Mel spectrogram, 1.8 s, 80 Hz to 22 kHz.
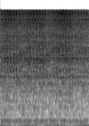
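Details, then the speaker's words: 1960 MGA 1600 roadster started after a year and a half in storage, using the starter solenoid and an auxiliary fuel tank: even, settled idle with no knocks. The generator or water pump stuck briefly, then it ran well with 60 psi oil pressure. "Either the generator or the water pump stuck for a second. That sounds good."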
